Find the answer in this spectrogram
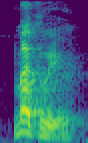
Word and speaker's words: McAleer: How do you pronounce his last name? McAleer. Yes, Yeah. that's correct.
